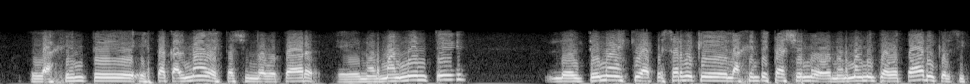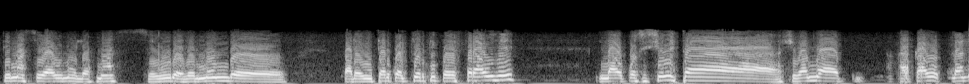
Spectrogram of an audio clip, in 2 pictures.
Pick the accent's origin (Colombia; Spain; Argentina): Argentina; Patagonia; now in Caracas, Venezuela; Sí, sí, yo soy de Argentina. Viví en varios lugares, así que más que nada en la Patagonia, soy patagónico.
